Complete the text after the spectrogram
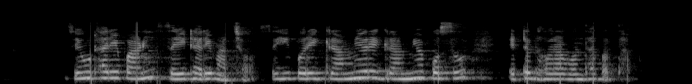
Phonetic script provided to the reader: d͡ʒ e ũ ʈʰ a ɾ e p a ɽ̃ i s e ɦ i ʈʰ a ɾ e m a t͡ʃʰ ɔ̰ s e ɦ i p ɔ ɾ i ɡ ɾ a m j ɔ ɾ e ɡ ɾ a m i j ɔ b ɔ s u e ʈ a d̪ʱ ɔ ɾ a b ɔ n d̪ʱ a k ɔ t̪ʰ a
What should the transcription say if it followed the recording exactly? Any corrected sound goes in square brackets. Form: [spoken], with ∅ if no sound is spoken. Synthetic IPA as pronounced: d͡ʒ e ũ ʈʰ a ɾ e p a ɽ̃ i s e ɦ i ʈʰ a ɾ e m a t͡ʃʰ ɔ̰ s e ɦ i p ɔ ɾ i ɡ ɾ a m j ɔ ɾ e ɡ ɾ a m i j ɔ [p] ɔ s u e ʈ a d̪ʱ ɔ ɾ a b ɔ n d̪ʱ a k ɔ t̪ʰ a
